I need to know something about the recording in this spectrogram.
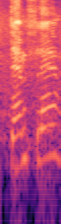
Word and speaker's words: Dempfle: we want to know exactly how your name is spelled holy spell ok my name is dem phlegm so it's very interesting because it's gets bad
